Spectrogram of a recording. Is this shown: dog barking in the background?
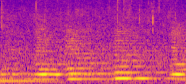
no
